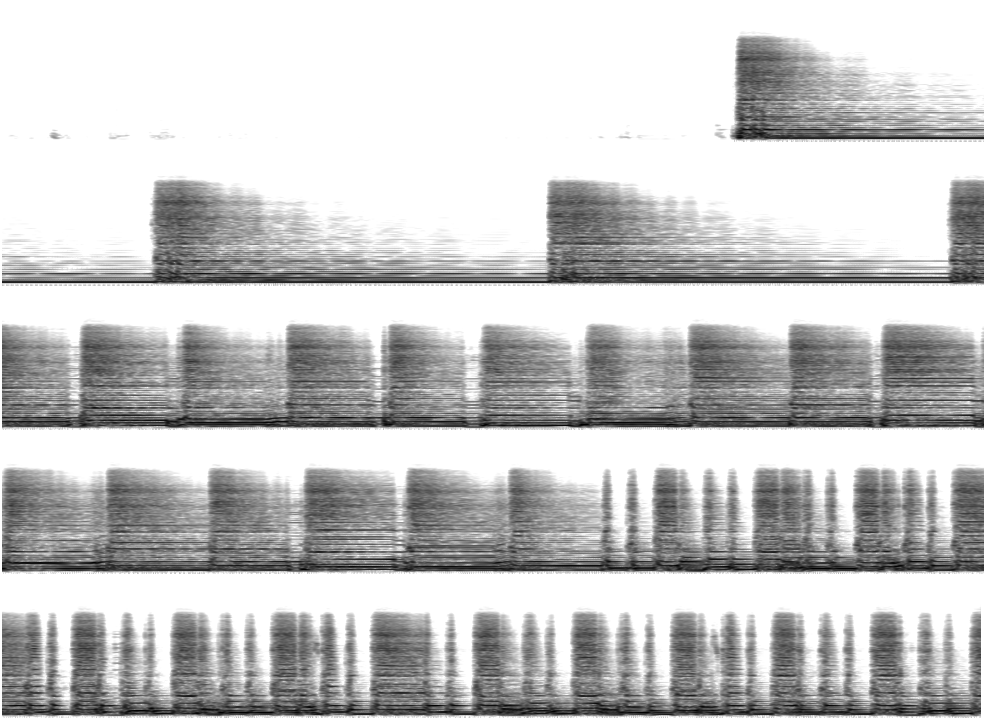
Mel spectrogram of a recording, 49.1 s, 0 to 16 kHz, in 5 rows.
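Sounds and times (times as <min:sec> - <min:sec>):
Orange Thunderverb 200 guitar amplifier: 0:07.2 - 0:49.0.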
